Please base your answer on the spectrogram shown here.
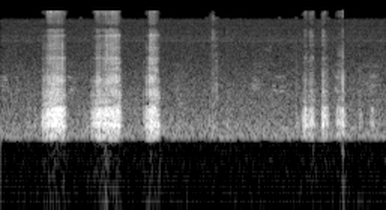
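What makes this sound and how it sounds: A metal nib in a wooden dip-pen holder scratches thin lines onto the cream paper page of an open sketchbook lying flat on a dark desk. Three longer, raspy strokes come first, followed after a pause by a quick run of short, lighter scratches. The sound is dry and papery, centered in the mids with some bright hiss.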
